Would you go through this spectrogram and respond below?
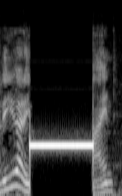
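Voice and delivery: mock-shriek it at the fighter; a hammed-up cry of disbelief at the fighter for leaving the cage; retold outburst. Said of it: "I said".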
